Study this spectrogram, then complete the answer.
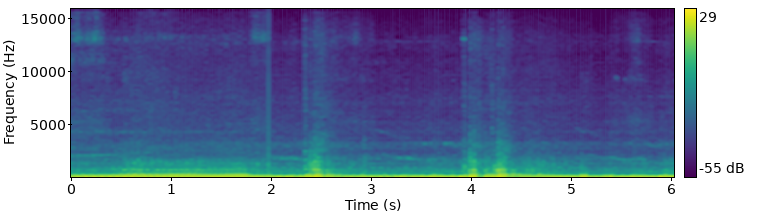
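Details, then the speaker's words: Harley FXLRST Low Rider ST, Stage 2 117 ci with Star Racing 30/30 cam, day after Power Vision dyno tune, on a ride: deep exhaust rumble pulls smoothly through gears with clean shifts, greatly improved, healthy under load. "so the today is the next day taking it out for a ride so you can hear it really really greatly improved"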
